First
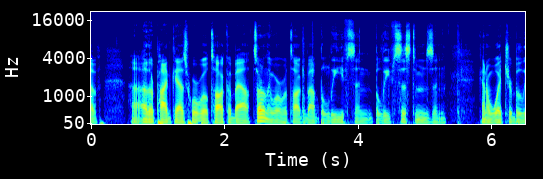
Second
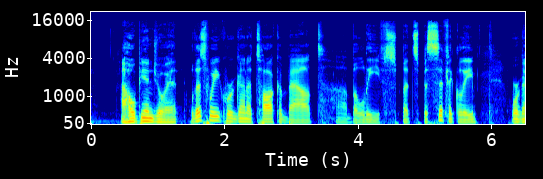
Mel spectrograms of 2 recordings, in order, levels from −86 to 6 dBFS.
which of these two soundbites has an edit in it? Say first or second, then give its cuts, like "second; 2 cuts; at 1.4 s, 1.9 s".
second; 1 cut; at 1.4 s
